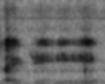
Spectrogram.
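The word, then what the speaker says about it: Sagée: Sagee, sorry if I mispronounce it. It's Sagee.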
